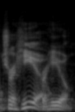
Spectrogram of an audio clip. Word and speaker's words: Trujillo: Trujillo. Okay, so it's like an H in there.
